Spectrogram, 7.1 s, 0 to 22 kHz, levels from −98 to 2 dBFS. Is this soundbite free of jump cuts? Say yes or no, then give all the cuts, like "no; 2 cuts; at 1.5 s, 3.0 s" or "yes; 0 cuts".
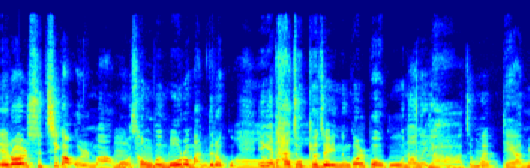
yes; 0 cuts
